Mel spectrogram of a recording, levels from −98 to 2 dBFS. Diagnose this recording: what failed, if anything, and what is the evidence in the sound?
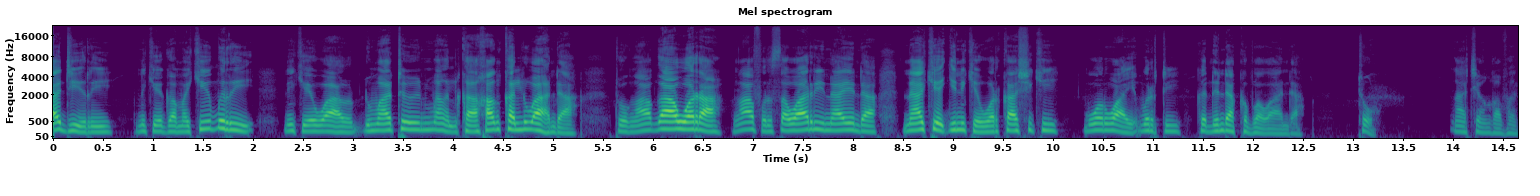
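Nothing failed, and the sound of this speech recording shows no evidence of a fault at any stage of the chain.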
